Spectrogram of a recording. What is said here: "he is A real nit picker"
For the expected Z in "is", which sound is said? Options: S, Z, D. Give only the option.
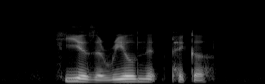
Z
